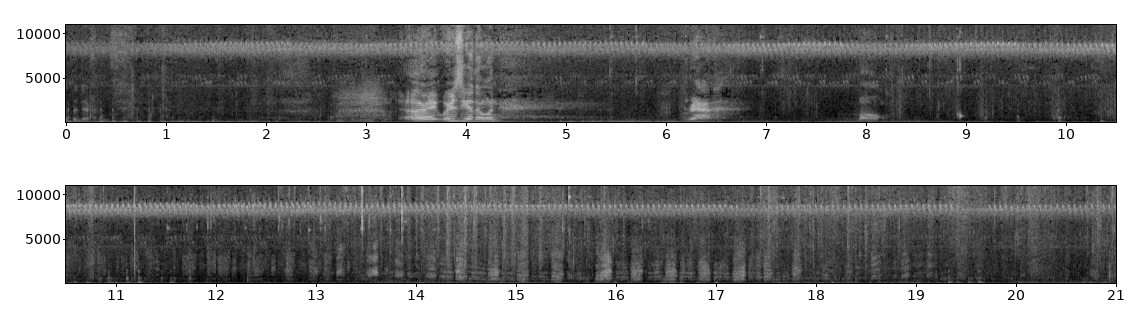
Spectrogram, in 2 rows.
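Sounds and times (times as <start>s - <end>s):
dog panting: 11.2s - 20.2s.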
